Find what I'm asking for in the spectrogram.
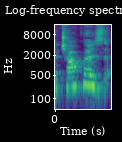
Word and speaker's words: chakra: So chakras, how it's spelled is C-H-A-K-R-A-S. And in the West, we say chakras, but it's actually chakra. That's how we pronounce it, chakra, originally.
